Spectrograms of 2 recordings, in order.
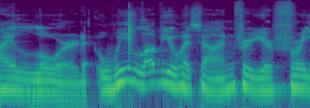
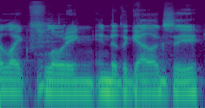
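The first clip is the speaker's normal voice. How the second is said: usual speaking voice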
